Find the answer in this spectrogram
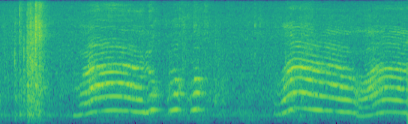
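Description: A one-year-old's wordless high-pitched vocalising: two drawn-out squealing calls that rise and fall in pitch, about a second in and again near the end, with a brief rustle of a paper gift bag at the start.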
